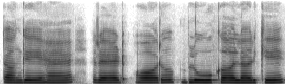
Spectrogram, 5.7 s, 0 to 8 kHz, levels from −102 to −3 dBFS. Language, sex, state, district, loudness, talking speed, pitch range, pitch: Hindi, female, Madhya Pradesh, Bhopal, -15 LUFS, 75 wpm, 220-225 Hz, 220 Hz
